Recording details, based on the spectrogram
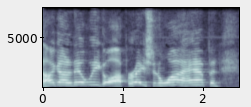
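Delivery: put-on frightened, high, freaked-out yell. Retelling calling out to the wife about an error message: imitating his own past yell. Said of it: "I yelled in".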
